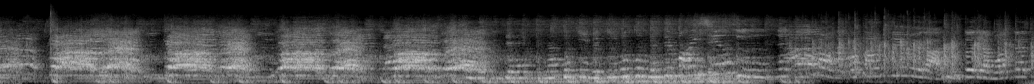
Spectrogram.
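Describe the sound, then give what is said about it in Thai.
A loud rock concert crowd of young working-age and middle-aged men claps in a steady rhythm while shouting, cheering, waving arms and stomping feet, the rhythmic clapping fading toward the end as the roar of voices continues. “ชายหนุ่มวัยทำงานและวัยกลางคน ยืมปรบมือส่งเสียงโห่ร้องสะบัดแขนและโยกตัวกระทืบเท้าเร้าใจ เรากับกำลังชมคอนเสิร์ตเพลงร็อก”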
